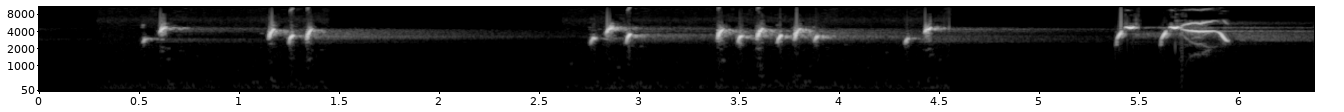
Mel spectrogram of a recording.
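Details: Goldfinch song of varied twittering bursts: clipped chirps and fast tinkling clusters in short phrases separated by pauses, ending with a sweeping liquid figure. No other sounds are heard.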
